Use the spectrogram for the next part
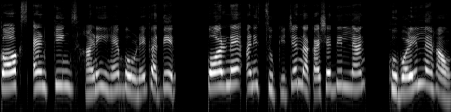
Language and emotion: Goan Konkani, angry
